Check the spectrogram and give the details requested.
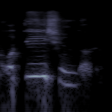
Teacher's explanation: অতি, ও তয় রস্যি না, অতয় রস্যি, কিন্তু অতি উচ্চারণ করছি ও এর মতন, কিন্তু বলছি লিখছি অ এর মতন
